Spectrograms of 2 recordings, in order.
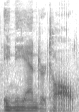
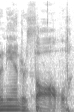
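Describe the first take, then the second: First: The last syllable is said with a plain t sound. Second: The last syllable is said with a th sound. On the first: The speaker calls it right. "That's right, a Neanderthal. We're supposed to say tall now" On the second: The speaker calls it wrong. "Not a Neanderthal"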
